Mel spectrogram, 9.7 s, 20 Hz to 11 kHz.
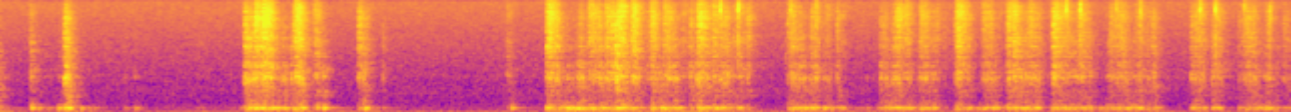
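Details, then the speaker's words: Harman Kardon HK6650R receiver on cold start after reassembly: low hum with rough crackly bursts from the speaker output that gradually fades; channel-level imbalance blamed on a faulty tiny switch, owner now suspects electrolytic capacitors too. "I think you also can hear it. And now gradually it's going down."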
